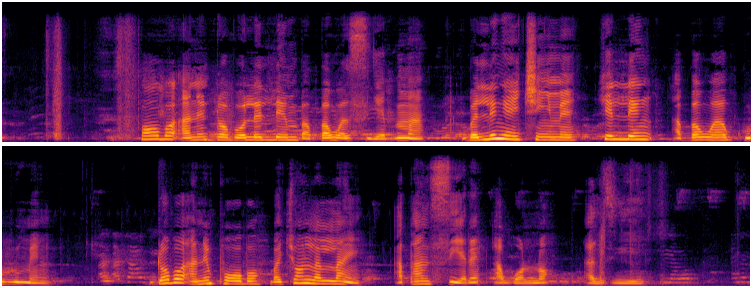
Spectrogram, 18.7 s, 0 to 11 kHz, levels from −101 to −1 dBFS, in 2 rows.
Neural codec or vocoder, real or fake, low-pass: none; real; 9.9 kHz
